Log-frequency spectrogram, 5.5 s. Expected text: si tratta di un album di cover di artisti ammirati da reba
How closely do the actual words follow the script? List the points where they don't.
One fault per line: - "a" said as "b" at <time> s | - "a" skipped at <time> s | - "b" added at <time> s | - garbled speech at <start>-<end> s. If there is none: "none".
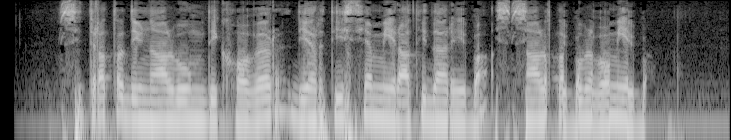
- garbled speech at 3.7-4.8 s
